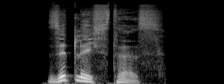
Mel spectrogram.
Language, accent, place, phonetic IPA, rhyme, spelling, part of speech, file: German, Germany, Berlin, [ˈzɪtlɪçstəs], -ɪtlɪçstəs, sittlichstes, adjective, De-sittlichstes.ogg
- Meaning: strong/mixed nominative/accusative neuter singular superlative degree of sittlich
